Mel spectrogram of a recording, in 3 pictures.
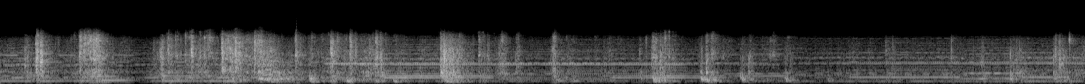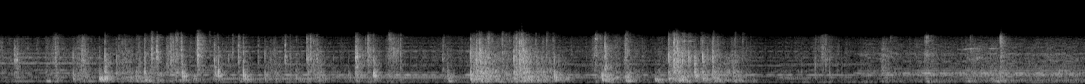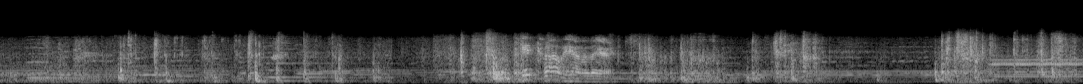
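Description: A film fistfight's repeated blows and crashing, splintering wooden chairs, over a dramatic orchestral score that runs throughout. The crashes come in flurries near the start, in the middle, and again near the end.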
